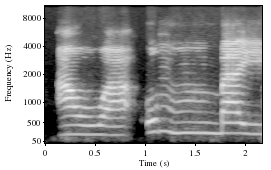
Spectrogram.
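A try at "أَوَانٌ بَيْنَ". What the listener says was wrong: Awanum itu kan nun, bukan awaum. Kan nun, awanum. Awanum bain.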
